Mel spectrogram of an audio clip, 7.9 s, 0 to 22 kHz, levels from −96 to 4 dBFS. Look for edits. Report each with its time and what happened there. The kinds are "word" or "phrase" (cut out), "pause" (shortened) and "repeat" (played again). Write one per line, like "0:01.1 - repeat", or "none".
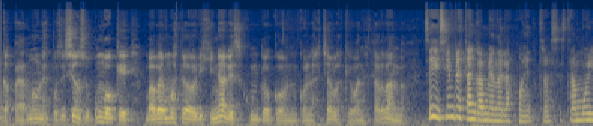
none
